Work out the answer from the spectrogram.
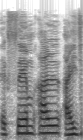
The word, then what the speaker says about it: XMRig: Entonces, la notación se escribe como X M R ig y se lee como XMRig cuando se lee.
